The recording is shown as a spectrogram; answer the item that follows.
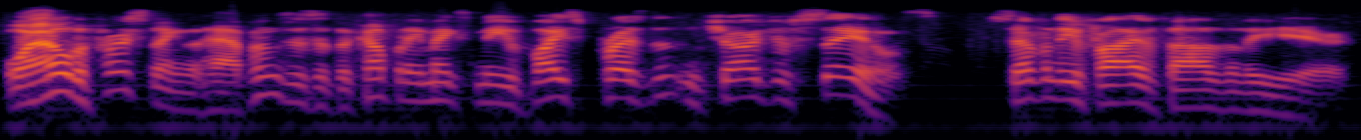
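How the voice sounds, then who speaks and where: An actor playing a cynical, smooth-lying American salesman and narrator in a 1940s radio thriller, cool and offhand in manner. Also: a little high, very animated, normal speed, no room sound. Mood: boastful, offhand. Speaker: lead actor and first-person narrator. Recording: dull vintage radio recording with music.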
